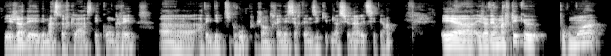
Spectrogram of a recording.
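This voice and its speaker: A man from Belgium with a Belgian French accent, telling his story as a guest in a casual online interview over a video call, earnest and reflective. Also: mid-range voice. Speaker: interview guest, former professional dancer.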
